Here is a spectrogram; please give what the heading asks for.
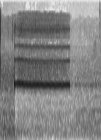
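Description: A referee's whistle starts a rugby match between the Highlanders and Moana Pacifica with one long, shrill, steady, loud blast lasting nearly a second, over a low murmur of stadium crowd noise that continues after it stops.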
